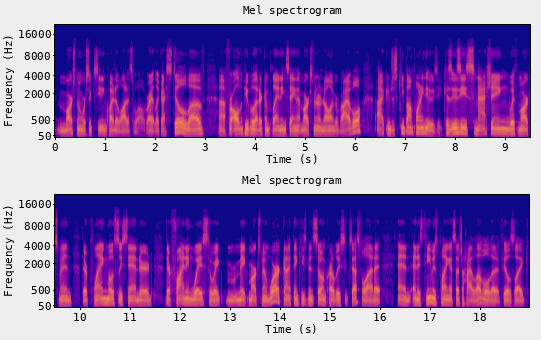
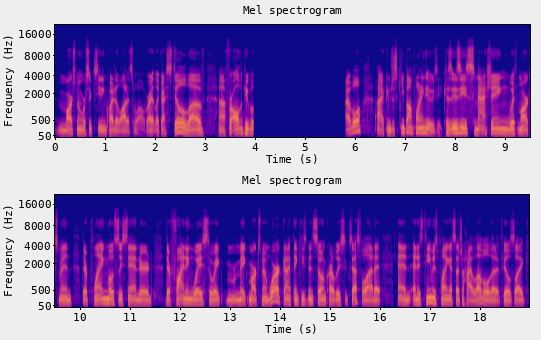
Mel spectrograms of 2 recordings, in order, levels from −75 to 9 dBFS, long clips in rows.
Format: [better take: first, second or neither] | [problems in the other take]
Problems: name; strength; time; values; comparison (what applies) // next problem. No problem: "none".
first | audio cutting out; at 4 s for 2 s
